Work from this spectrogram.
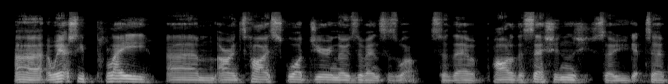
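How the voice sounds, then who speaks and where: In a quiet background, a man with an English accent talks at a fairly low pitch. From England. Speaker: college soccer coach. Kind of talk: podcast interview. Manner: many fillers and repeats.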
